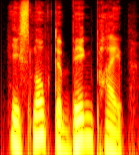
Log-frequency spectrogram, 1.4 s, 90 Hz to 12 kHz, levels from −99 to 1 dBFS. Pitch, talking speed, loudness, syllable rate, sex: 125 Hz, 215 wpm, -17 LUFS, 4.9 syllables/s, male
